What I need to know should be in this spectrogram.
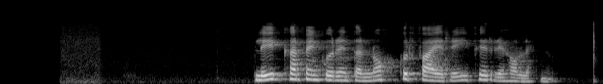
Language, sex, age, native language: Icelandic, female, 50-59, Icelandic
